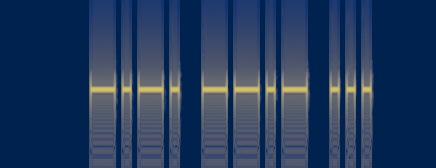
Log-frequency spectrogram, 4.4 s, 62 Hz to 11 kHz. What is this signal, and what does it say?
Morse code, heard as a keyed tone, about 15 wpm, 700 Hz. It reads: CQS
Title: USA Call Sign Postfixes - 3 Letters 15wpm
